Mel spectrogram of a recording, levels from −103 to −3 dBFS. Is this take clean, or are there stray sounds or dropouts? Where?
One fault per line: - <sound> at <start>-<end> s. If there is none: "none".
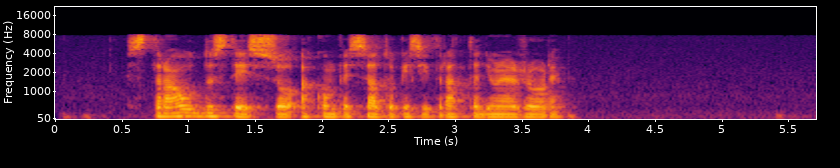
none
